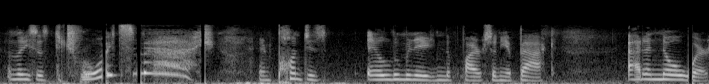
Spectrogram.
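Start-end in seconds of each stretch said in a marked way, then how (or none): 0.5-2.1 high, drawn-out attack call; high-pitched signature move shout at normal volume; battle cry. Acted. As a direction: call out a superhero finishing move, stretched long. Acted attack call in story.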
